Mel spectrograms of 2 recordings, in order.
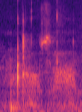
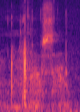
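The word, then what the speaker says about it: Xhosa: Official language is English and 11 others, including one called Rosa, which you have to do a click to say. Spelt X-H-O-S-A. And X-H is a click, so it's like Rosa. But I'm saying it wrong.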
